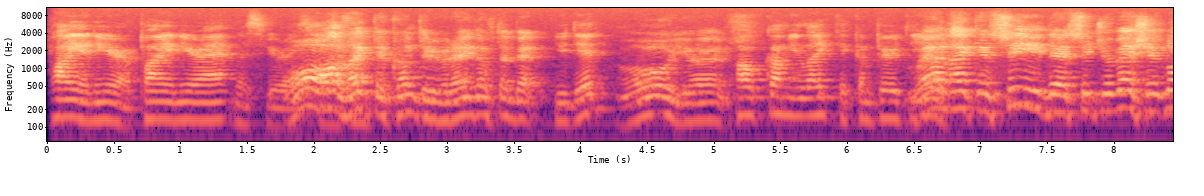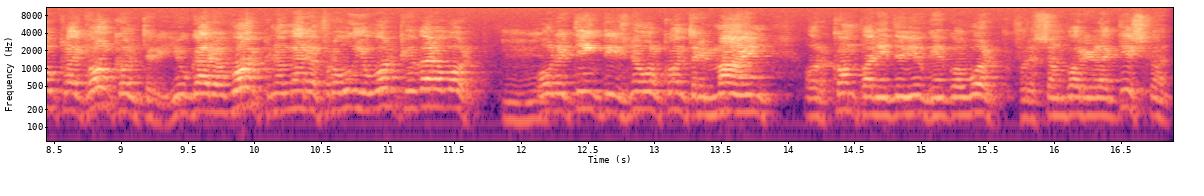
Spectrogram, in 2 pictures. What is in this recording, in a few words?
Personal history with 88 year old male Eveleth Minnesota, american english dialect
